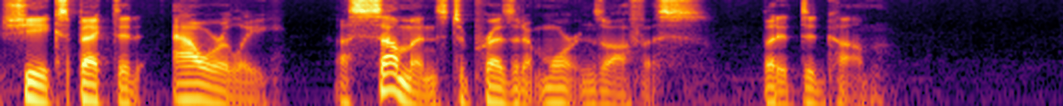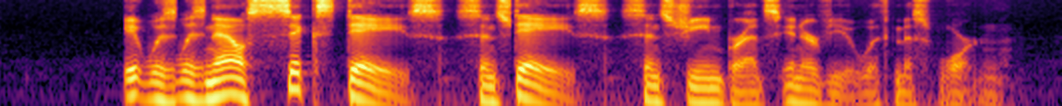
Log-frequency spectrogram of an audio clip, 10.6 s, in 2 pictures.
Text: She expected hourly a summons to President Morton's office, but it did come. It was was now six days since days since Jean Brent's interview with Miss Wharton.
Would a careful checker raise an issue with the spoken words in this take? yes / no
no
